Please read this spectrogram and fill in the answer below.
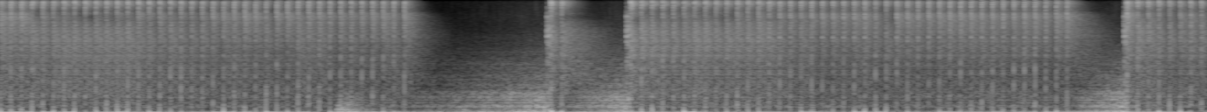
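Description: Tattoo-removal laser handpiece firing on the skin: a fast train of sharp snapping clicks, one per pulse, in runs that break off briefly about four seconds in and again near the end.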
